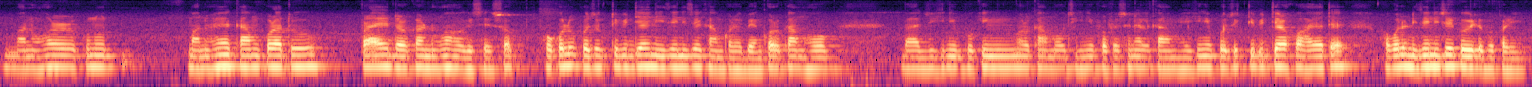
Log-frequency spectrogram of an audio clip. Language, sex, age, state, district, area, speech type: Assamese, male, 18-30, Assam, Nagaon, rural, spontaneous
